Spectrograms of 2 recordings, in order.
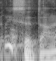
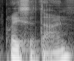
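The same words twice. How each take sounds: First: "Please sit down" with the pitch going up; rising intonation. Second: "Please sit down" kept flat, going down at the end; flat falling intonation. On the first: Examiner showing a student a welcoming invitation, intonation going up. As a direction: lift the tune so the invitation sounds friendlier. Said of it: "my intonation is going up". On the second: Examiner showing a student a curt invitation, flat and falling. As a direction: let "down" drop with no lift, sounding a bit rude. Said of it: "very flat intonation going down". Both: Shown as a demonstration.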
